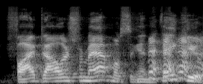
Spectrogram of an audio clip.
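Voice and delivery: laughing. Real, not acted. Laughing thanks for a donation.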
